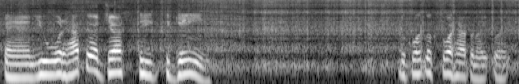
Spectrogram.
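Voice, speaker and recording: A man's voice: fairly high pitch, a little slow, noisy background. A man giving an informal hands-on tutorial as a hobbyist, often repeating phrases as he explains. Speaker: radio repair hobbyist demonstrating.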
